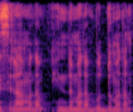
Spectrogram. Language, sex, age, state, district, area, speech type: Malayalam, male, 18-30, Kerala, Idukki, rural, spontaneous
